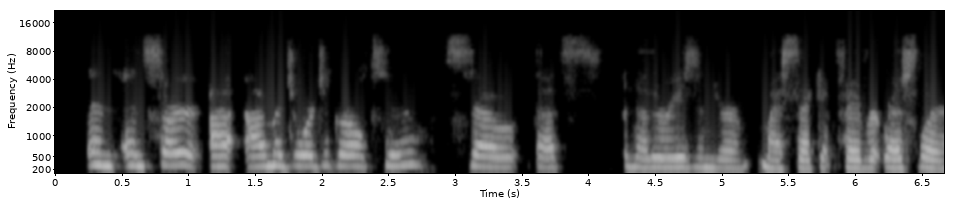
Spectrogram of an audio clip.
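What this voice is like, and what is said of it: Rough, unwell-sounding voice. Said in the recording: “I'm recovering from COVID, so please forgive my voice and if I cough.”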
